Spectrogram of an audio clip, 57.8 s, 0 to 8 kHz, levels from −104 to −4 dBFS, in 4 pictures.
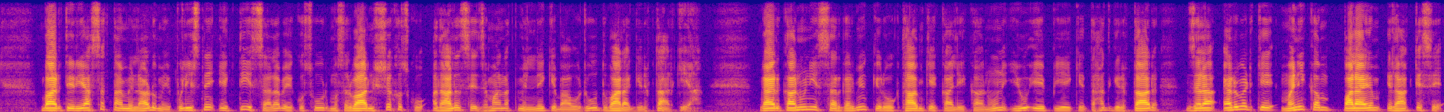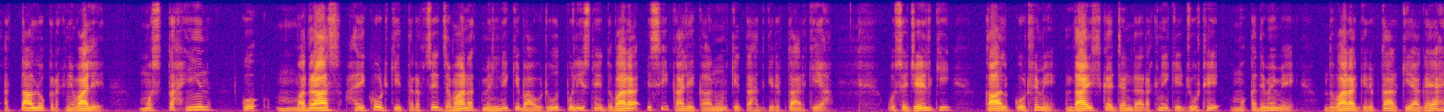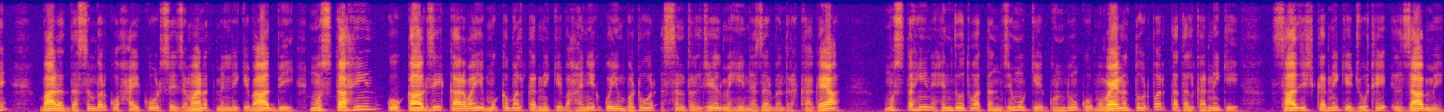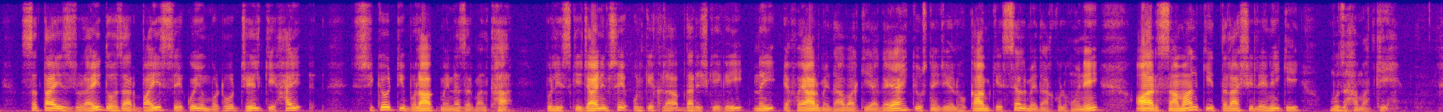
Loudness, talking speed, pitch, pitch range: -21 LUFS, 200 wpm, 135 Hz, 120-150 Hz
